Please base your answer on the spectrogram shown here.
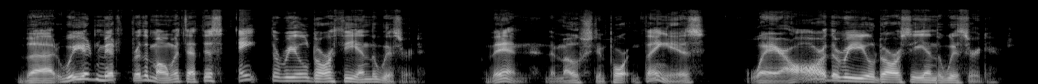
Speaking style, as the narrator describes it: began the old sailor gruffly

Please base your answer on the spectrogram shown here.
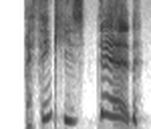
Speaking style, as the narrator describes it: she sobbed

